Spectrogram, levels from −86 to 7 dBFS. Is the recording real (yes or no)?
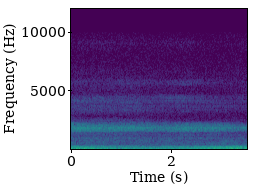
yes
